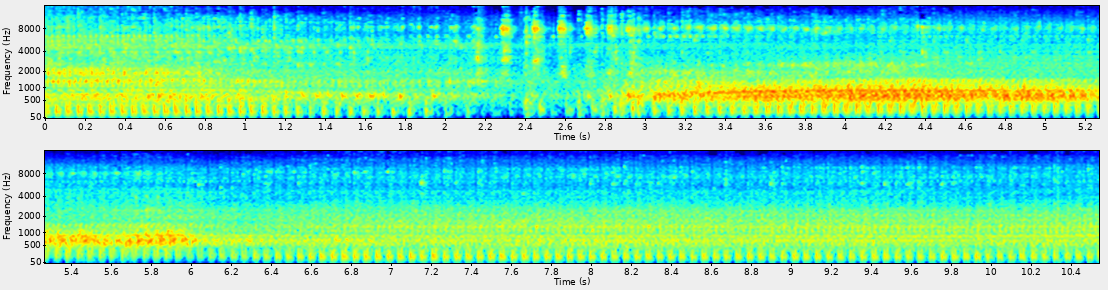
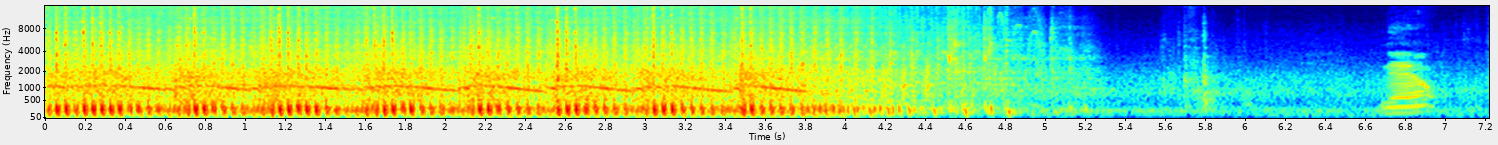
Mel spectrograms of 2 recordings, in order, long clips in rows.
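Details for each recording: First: Honda-powered Ryobi 3100 PSI, 2.5 GPM pressure washer that won't stay running: the engine catches, surges, then idles steadily only with the choke on. This points to a carburetor fault. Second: Honda-powered Ryobi 3100 PSI, 2.5 GPM pressure washer that would not stay running, started with choke: small single thumps at an even, steady idle for several seconds, with no hunting or stalling, then the sound drops away; fix was a drilled gas-cap vent hole.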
